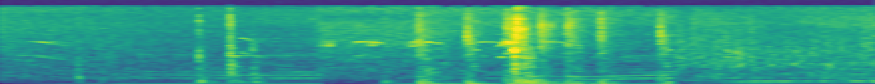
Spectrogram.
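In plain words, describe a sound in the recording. A car door opens and slams shut.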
